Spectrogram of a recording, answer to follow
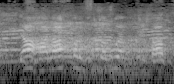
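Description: Men's voices talking near the stage microphone, several people chattering at once.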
